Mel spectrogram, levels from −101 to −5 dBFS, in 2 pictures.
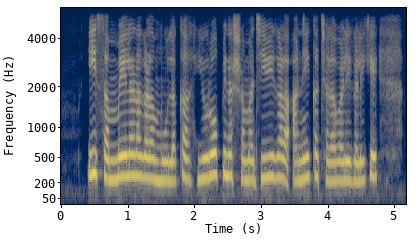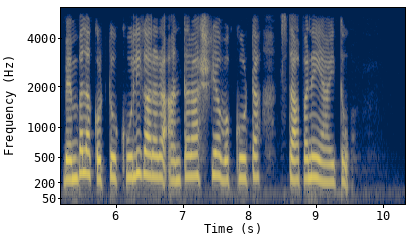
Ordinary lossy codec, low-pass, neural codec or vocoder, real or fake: none; 5.4 kHz; none; real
